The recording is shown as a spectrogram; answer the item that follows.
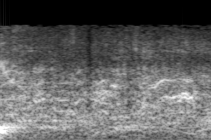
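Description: Steady, indistinct murmur of audience chatter.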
